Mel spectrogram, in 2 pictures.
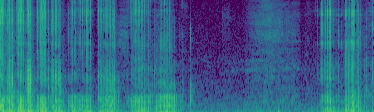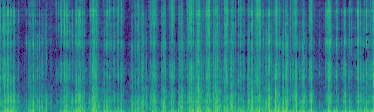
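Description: Long nails tap and scratch the sides of a ribbed, round glass jar full of honey, with one hand moving closer. Quick, uneven bursts of tapping and scraping carry a low, muffled body and a brighter scratchy top. They pause into a quieter stretch around the middle, then resume more densely and slightly louder.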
